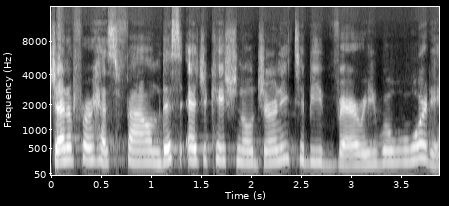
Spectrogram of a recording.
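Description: A woman talks at a moderate speed, with quiet all around her. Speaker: presenter. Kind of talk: award presentation speech. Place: hall. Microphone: podium.

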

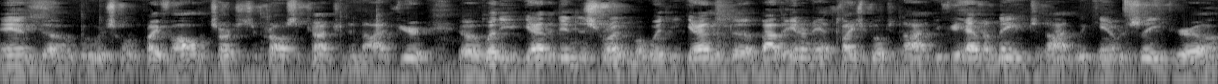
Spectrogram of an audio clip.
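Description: A man's fairly low, somewhat breathy voice with a dark, mellow tone, audible room echo and light background noise. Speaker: host of a church teaching panel. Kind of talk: church announcements and prayer lead-in. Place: church. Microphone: camera far.

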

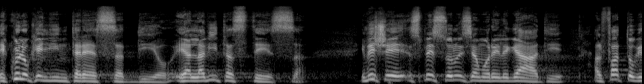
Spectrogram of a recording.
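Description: Against a quiet background, a man talks at a fairly high pitch with lively intonation and a bright, sharp tone. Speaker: priest, community leader; priest. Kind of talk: sermon-like talk. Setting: monastery gathering with audience. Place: church. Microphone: handheld.

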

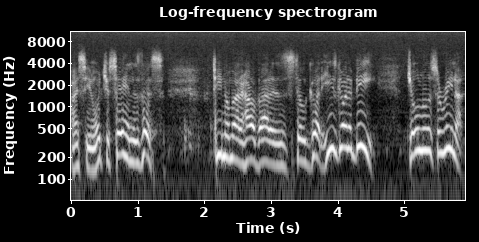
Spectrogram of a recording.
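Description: A man's high, dark, mellow voice with lively intonation, very even loudness and a fairly quick pace. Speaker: wrestling announcer. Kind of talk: TV event promo announcement. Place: studio. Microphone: handheld.

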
